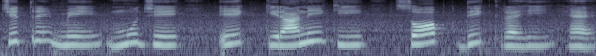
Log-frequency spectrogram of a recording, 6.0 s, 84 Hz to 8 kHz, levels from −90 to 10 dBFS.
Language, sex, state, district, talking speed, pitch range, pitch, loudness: Hindi, female, Madhya Pradesh, Katni, 100 wpm, 205-250 Hz, 215 Hz, -19 LUFS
